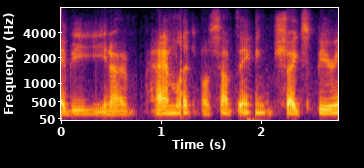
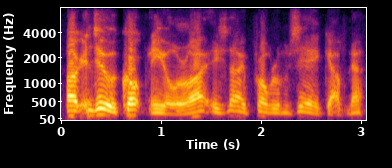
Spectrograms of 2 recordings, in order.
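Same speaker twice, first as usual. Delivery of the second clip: Cockney accent. Shown as a demonstration. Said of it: "I could do Cockney".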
